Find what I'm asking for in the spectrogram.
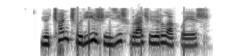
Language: Mari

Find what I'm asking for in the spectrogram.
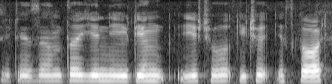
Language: Kashmiri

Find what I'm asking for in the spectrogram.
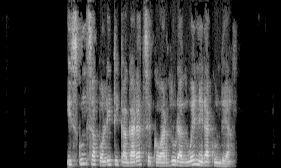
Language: Basque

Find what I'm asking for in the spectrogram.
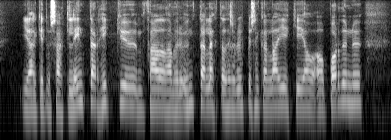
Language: Icelandic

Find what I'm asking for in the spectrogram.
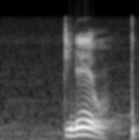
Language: Southern Sotho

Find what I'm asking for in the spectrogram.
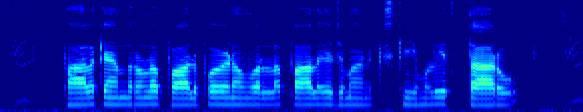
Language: Telugu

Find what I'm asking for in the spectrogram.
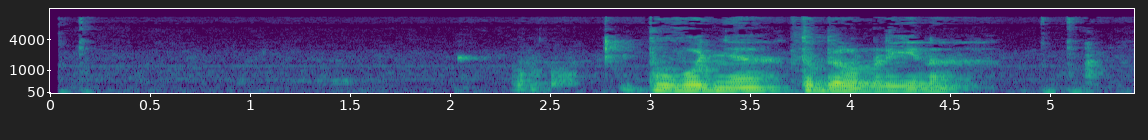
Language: Czech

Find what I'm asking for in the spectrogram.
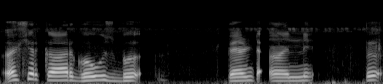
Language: Kashmiri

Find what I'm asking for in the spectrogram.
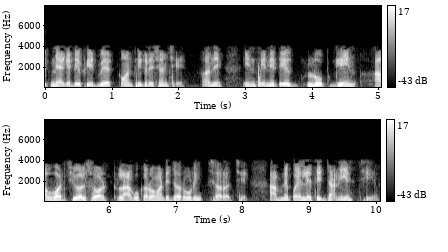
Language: Gujarati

